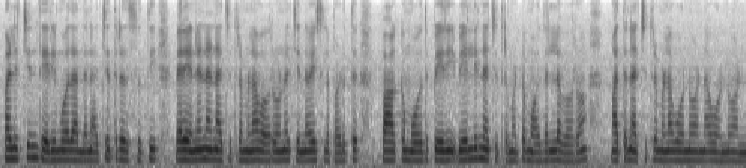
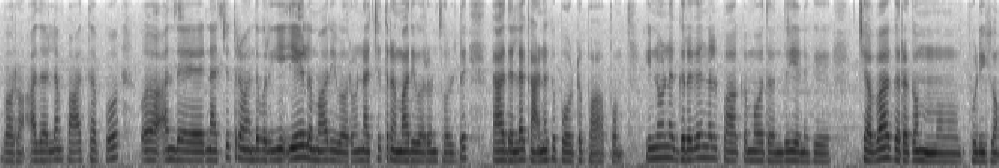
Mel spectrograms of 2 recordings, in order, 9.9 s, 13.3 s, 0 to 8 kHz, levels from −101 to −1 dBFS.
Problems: none marked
